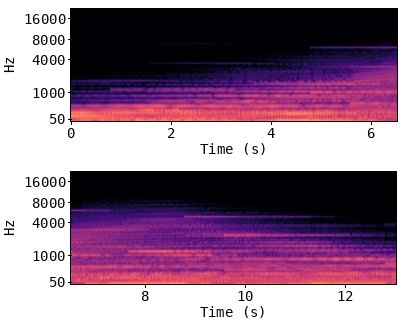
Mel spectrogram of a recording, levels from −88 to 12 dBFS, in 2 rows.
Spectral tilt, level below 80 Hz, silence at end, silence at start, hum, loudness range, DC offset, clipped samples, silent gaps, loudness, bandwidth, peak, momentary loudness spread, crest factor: -8 dB/octave; -30 dBFS; 0 s; 0 s; none; 3 LU; under 0.1%; under 0.1%; none; -22 LUFS; 6.6 kHz; -4 dBFS; 6 LU; 14 dB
